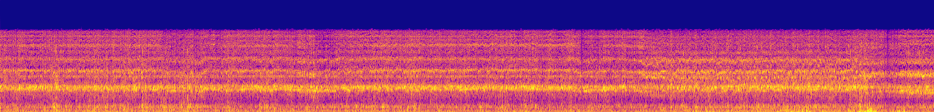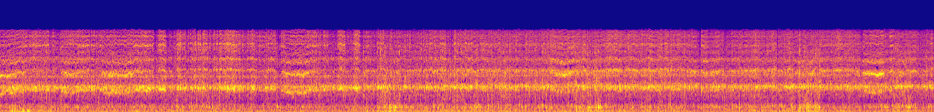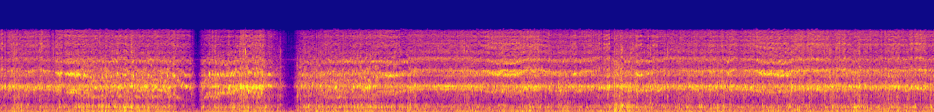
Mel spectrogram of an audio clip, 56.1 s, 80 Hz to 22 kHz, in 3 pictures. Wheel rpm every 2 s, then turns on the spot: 230, 230, 230, 220, 230, 230, 220, 200, 200, 220, 220, 230, 230, 230, 230, 230, 230, 230, 230, 220, 150, 120, 180, 230, 220, 220, 220, 240.
none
